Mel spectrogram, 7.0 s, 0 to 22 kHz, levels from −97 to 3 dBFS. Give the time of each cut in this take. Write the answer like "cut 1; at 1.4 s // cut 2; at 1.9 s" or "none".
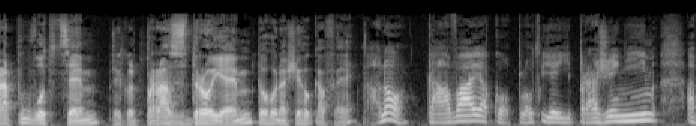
cut 1; at 1.1 s // cut 2; at 5.4 s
